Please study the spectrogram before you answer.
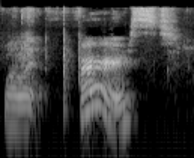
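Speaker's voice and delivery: usual speaking voice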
